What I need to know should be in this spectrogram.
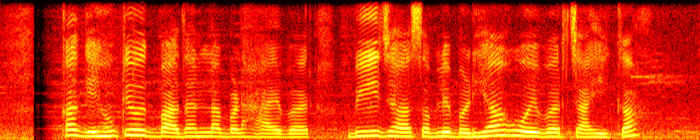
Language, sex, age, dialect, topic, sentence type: Chhattisgarhi, female, 41-45, Central, agriculture, question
